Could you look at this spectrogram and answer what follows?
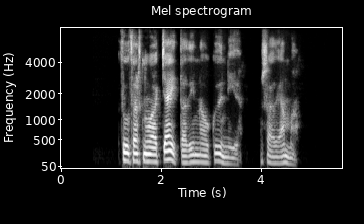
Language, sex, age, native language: Icelandic, male, 40-49, Icelandic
